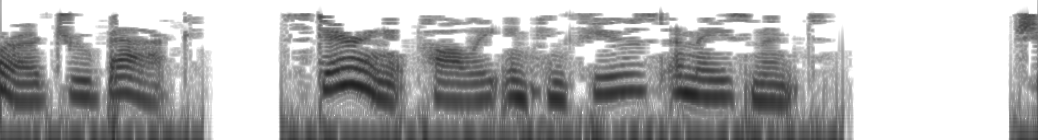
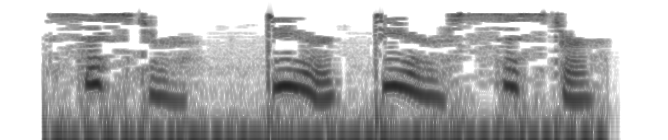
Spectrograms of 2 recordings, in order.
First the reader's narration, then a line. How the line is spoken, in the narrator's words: With her lips close Elnora's ear, Polly whispered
